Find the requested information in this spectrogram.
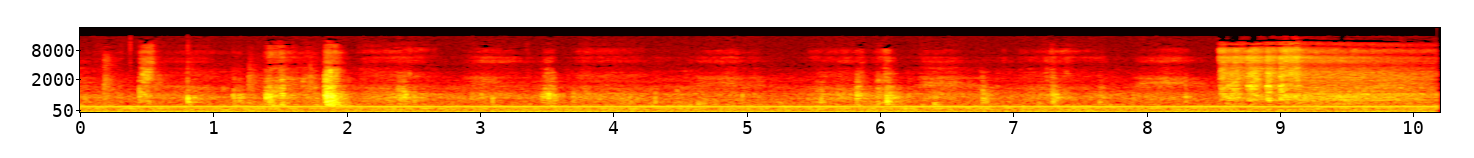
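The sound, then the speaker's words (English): A car engine hums steadily beneath scattered clunks and knocks in a parking lot, then a harsh burst of revving noise near the end as the vehicle starts moving off. No one speaks. “The guy gets in the car, he's about to skirt off and just start hitting shit, crashing into shit.”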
